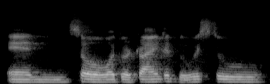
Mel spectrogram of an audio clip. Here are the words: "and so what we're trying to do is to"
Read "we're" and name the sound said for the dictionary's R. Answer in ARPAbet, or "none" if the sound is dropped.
R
